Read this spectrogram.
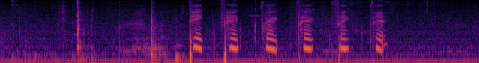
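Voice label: "pick", spoken word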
